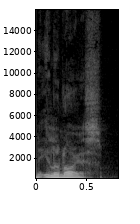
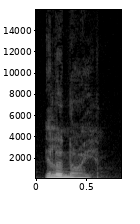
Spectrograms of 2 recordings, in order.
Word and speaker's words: Illinois: There are seven other places around the world called Exeter, including towns in Canada, Pennsylvania, and Illinois. Illinois. Thank you for correcting my pronunciation there, Mr. I've been to America a few times, but there you go.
